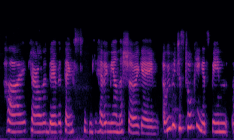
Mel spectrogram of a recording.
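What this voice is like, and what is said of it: British English accent. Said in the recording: “As you can hear from her accent, ... is calling in from London, England.”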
